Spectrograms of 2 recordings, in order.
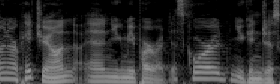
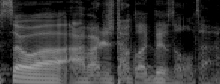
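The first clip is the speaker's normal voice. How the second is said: rough voice, lower; 5 semitones lower than usual. After an hour-long recording session, a podcast co-host speaks in a rough voice. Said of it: "like rough voice, and I did that for like an hour".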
